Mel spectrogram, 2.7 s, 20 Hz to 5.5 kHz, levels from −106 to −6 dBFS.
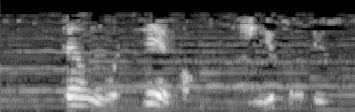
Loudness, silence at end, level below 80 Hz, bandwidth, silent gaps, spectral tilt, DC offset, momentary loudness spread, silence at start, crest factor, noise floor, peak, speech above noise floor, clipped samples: -22 LUFS; 0.2 s; -68 dBFS; 4 kHz; none; -8 dB/octave; under 0.1%; 17 LU; 0.45 s; 20 dB; -47 dBFS; -4 dBFS; 25 dB; under 0.1%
